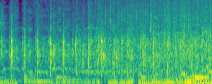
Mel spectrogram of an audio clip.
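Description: The audience of a live radio broadcast from the Archaeological Museum in Baza, Granada, Andalusia, bursts into sustained applause for the programme's team, a dense, steady wash of clapping that holds at a strong level for the full few seconds, with a faint low hum running beneath it.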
